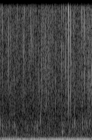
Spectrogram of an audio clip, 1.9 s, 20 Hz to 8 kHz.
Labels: {"label": "anthrophony, boat engine", "recorder": "SoundTrap 500"}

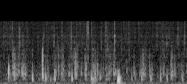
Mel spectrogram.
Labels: {"label": "biophony, sea urchins (Echinidae)", "recorder": "SoundTrap 600 or HydroMoth"}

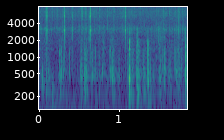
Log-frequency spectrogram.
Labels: {"label": "biophony, sea urchins (Echinidae)", "recorder": "SoundTrap 600 or HydroMoth"}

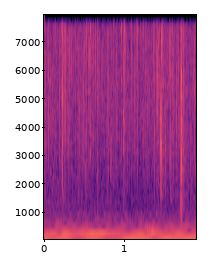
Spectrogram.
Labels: {"label": "biophony, midshipman", "recorder": "SoundTrap 500"}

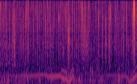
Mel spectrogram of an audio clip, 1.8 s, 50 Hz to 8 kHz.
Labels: {"label": "biophony, cascading saw", "recorder": "SoundTrap 600 or HydroMoth"}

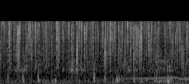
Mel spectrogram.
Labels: {"label": "biophony, cascading saw", "recorder": "SoundTrap 600 or HydroMoth"}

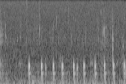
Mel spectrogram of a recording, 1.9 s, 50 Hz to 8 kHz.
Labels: {"label": "biophony, knock croak", "recorder": "SoundTrap 300"}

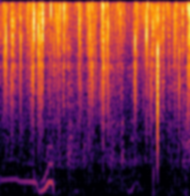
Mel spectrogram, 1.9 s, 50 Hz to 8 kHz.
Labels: {"label": "biophony, cascading saw", "recorder": "SoundTrap 600 or HydroMoth"}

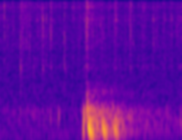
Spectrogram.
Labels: {"label": "anthrophony, bomb", "recorder": "HydroMoth"}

